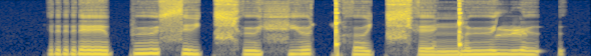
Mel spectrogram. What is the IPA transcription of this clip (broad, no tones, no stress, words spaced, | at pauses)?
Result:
re pʉsi t͡ɕʰʉfʲɵǃʰɵ t͡ɕʰeŋ͡ǃʉlʲɭɨʔ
